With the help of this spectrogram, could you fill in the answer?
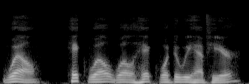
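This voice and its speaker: Hiccuping drunk bully, as a male narrator puts him on, whiny and taunting, lowish voice, dry sound. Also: steady tone, normal speed, darkish tone, no room sound, lightly acted. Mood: drunken taunting.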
